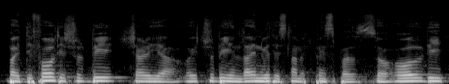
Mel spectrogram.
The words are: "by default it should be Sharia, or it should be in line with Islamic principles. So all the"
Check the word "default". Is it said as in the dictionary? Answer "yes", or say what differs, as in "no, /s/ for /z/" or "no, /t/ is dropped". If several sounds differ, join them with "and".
yes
